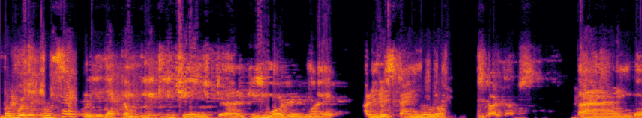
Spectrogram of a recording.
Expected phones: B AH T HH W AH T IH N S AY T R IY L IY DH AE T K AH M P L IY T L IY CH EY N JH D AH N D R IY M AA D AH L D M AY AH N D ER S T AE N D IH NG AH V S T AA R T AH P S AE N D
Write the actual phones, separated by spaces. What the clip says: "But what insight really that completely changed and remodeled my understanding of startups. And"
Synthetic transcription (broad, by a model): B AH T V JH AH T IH N S AY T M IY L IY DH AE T K AH M P L IY T L IY CH EY N JH D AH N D R IY M AA D AH L D M AY AH N D ER S T AE N D IH NG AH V S T AA R T AH P S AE N D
